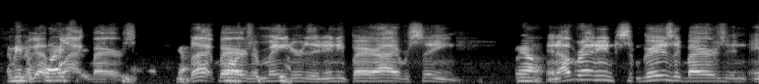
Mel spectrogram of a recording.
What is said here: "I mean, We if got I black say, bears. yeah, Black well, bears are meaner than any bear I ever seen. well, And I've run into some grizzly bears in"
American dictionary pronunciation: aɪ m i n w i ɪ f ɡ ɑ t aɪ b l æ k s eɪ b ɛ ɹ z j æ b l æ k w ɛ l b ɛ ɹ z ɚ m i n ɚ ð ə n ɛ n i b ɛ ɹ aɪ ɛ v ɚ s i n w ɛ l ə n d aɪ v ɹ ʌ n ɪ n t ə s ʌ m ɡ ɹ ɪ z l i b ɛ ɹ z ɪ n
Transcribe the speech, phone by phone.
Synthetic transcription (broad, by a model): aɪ m i n w i ɡ ɑ t b l æ k b ɛ ɹ z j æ b l æ k b ɛ ɹ z ɚ m i n ɚ ð ə n ɛ n i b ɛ ɹ aɪ ɛ v ɚ s i n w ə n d aɪ v ɹ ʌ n ɪ n t ə s ʌ m ɡ ɹ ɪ z l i b ɛ ɹ z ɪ n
